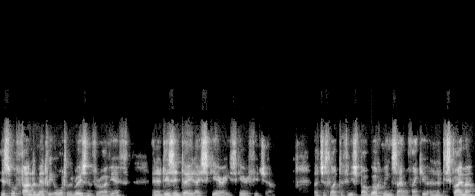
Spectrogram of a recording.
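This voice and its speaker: A man mumbles at a fairly quick pace in a fairly low, somewhat breathy voice with ordinary pitch variation. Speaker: embryologist. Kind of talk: lecture. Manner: mumbling.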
